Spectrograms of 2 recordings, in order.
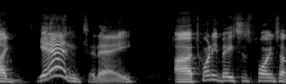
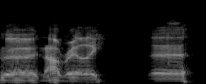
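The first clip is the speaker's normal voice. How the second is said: put-on very slow, flat, gloomy, depressed monotone; 11 semitones lower, 8 dB quieter than usual. Mimicking a co-host's flat answer about the table: imitating someone sounding depressed. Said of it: "you sound so depressed about this table".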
